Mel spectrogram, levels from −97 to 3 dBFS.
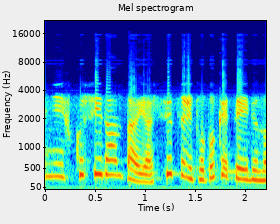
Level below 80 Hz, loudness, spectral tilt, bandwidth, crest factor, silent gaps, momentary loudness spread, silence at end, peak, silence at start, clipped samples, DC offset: -54 dBFS; -19 LUFS; -5.5 dB/octave; 8.8 kHz; 12 dB; none; 3 LU; 0 s; -8 dBFS; 0 s; under 0.1%; under 0.1%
